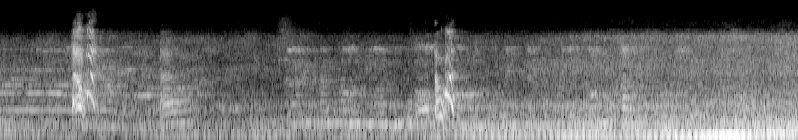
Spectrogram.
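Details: One-month-old baby girl: about four short, sharp hiccups at uneven intervals, with music playing in the background: infant hiccups.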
